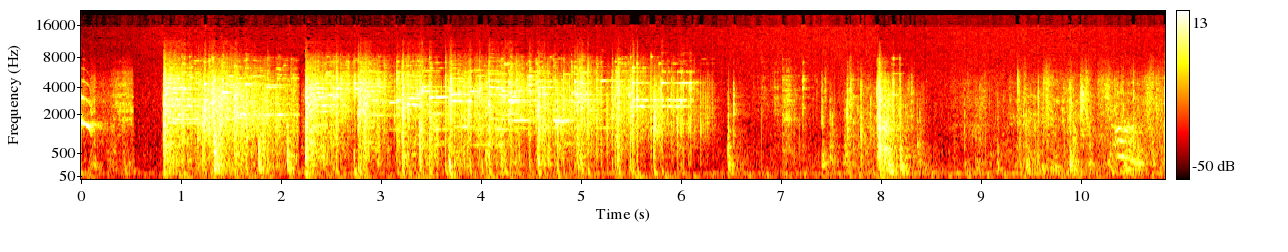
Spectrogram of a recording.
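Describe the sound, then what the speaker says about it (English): A pane of glass in a door smashed in an old 1941 comedy scene: a loud crash and long rattle of falling shards and clinking fragments, followed by a second burst of breaking glass and lighter tinkling debris. "May I suggest, sir, that you break the glass?"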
